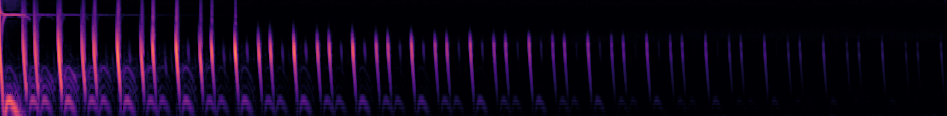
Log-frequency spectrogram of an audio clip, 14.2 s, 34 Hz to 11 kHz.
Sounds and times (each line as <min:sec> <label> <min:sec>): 0:00.0 long dubby stab 0:04.1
